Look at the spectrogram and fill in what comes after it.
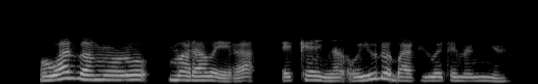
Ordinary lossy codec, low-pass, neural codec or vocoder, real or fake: none; 3.6 kHz; codec, 44.1 kHz, 2.6 kbps, SNAC; fake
